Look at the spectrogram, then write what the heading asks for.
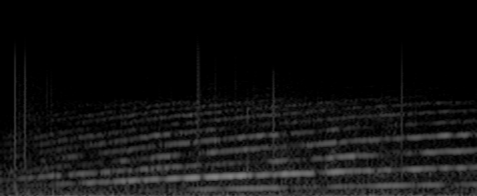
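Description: An airfield crash alarm siren at Rockford Tower, set off with the crash button, wails steadily and loudly, its pitch slowly climbing, with a low engine-like rumble and a few sharp clicks underneath.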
